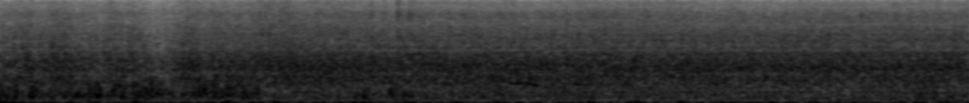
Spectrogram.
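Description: Boat engine running steadily with the throttle opened, a constant low drone mixed with wind buffeting the microphone and water noise, loud and continuous throughout.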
